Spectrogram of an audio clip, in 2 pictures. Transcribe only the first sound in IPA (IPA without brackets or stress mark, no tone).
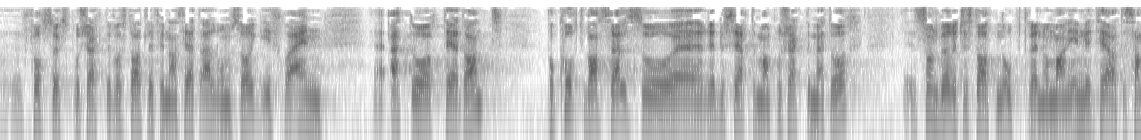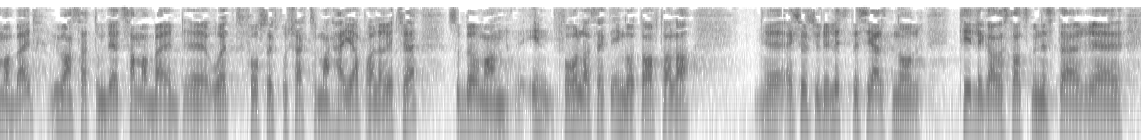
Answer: f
